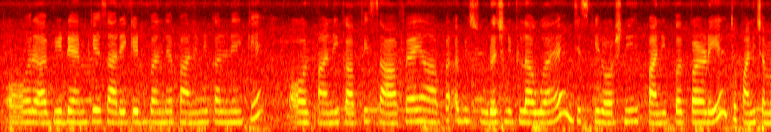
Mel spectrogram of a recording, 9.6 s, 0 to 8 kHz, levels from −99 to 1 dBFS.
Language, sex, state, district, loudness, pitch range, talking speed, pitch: Hindi, female, Chhattisgarh, Bilaspur, -29 LUFS, 230-250 Hz, 205 wpm, 240 Hz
